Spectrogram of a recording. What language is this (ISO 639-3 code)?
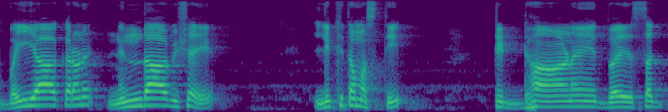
san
